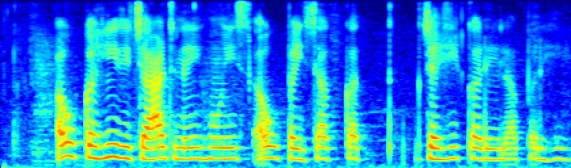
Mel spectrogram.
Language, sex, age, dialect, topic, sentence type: Chhattisgarhi, female, 51-55, Western/Budati/Khatahi, banking, question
